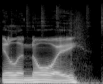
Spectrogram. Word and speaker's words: Illinois: Now, the first one I did a year ago when I was up in Illinois, thanks to Mr. F pointing out that the S is silent.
